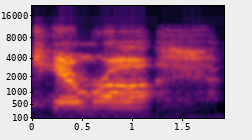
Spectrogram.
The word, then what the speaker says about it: camera: And then camera. I rarely hear camera. Camera is what I say. Yeah, I also just say camera.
